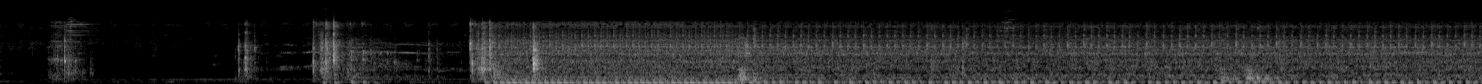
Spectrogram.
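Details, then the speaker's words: Kick-started automatic scooter at idle in neutral: loud, slightly irregular knocking tick that disappears when revved; noise located in the engine, not the CVT side, exact cause not confirmed. "masih bunyi yalur ya masih bunyi keras tuh sangat etek etek etek etek etek tapi kalau digas berarti belajar itu hilang"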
